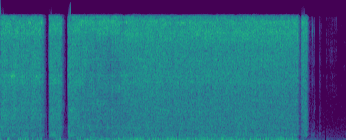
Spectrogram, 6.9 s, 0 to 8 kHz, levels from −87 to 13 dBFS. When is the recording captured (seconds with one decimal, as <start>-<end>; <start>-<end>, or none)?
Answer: 0.0-1.7; 2.5-6.9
